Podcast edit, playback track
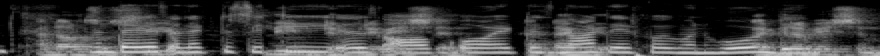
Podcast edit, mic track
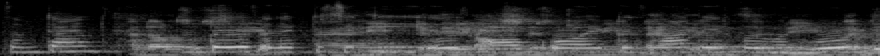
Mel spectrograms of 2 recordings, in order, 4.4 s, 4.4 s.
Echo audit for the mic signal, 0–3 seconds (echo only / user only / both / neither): both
